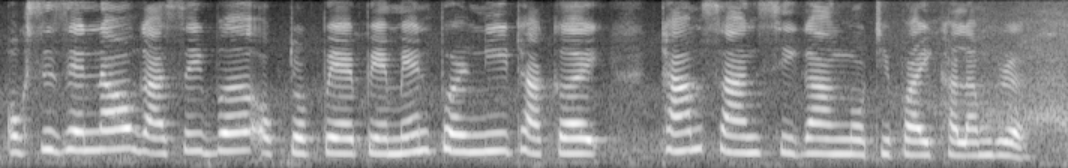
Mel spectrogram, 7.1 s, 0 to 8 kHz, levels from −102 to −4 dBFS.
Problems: constant background noise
